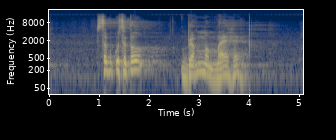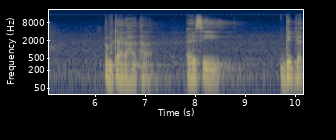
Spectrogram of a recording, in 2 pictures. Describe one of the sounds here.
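A man speaks with animation into a microphone, in bursts with pauses, his voice echoing slightly.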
